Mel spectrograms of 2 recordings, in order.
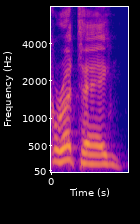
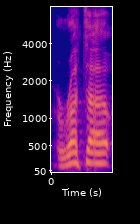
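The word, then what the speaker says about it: Rutte: I mean, you have you had Mark Rut or Rut or Ratta. I think it's Ruta is actually the correct way to pronounce it. I asked a friend of mine from the Netherlands.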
